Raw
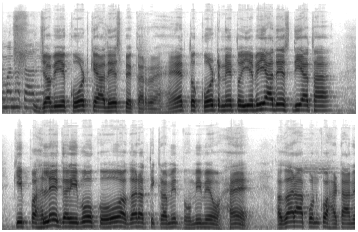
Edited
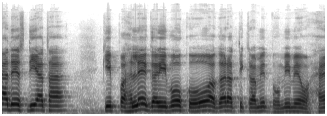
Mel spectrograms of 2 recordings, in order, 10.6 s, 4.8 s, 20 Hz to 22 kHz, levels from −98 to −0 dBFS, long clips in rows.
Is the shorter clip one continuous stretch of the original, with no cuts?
yes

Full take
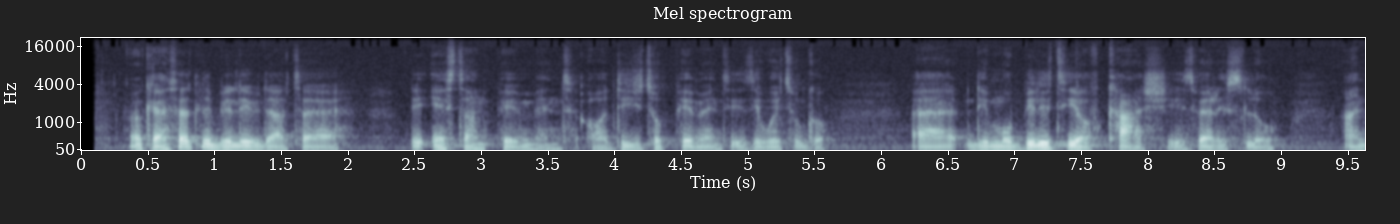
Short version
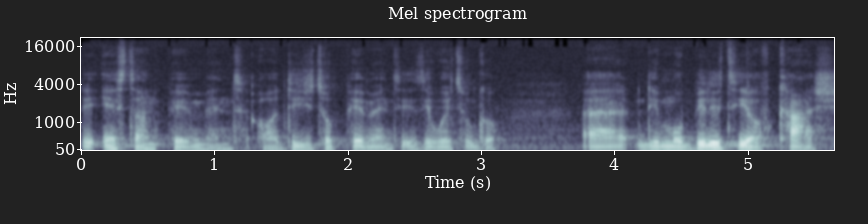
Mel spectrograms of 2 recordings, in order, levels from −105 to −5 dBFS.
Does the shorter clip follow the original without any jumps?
yes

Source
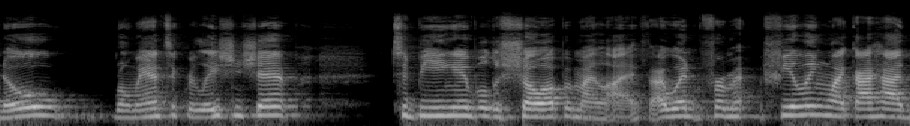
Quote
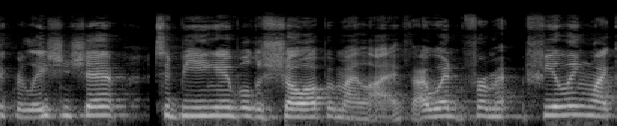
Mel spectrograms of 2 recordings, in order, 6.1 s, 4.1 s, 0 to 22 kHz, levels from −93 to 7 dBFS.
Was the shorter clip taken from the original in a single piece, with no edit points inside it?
no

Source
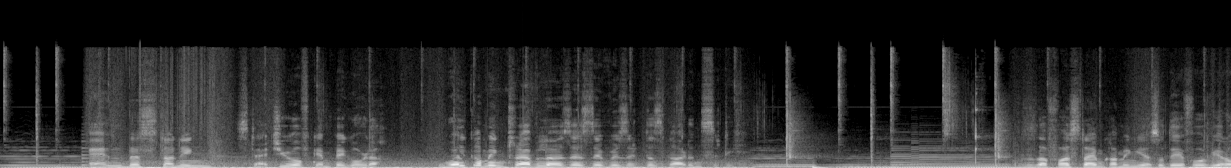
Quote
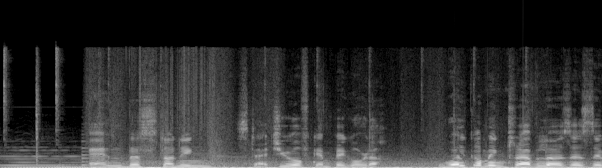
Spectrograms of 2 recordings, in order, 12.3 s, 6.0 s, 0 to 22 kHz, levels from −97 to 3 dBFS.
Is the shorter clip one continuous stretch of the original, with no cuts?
yes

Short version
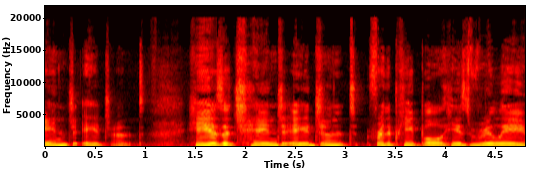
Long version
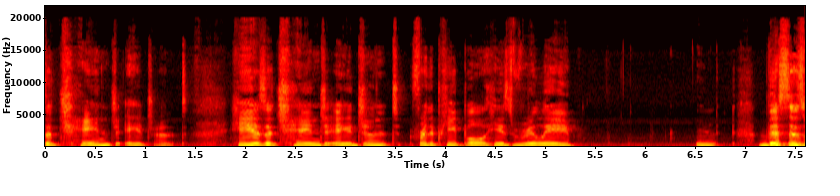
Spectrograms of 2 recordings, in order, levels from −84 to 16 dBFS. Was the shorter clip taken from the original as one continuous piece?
yes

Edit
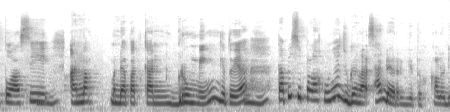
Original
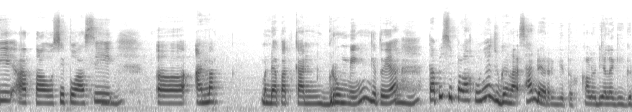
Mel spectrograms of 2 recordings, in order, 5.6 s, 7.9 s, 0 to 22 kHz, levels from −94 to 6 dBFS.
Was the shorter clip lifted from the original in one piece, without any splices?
no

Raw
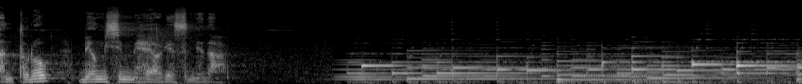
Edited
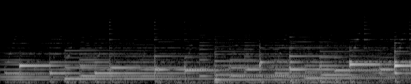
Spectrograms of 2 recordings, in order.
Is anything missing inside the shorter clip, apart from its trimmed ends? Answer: no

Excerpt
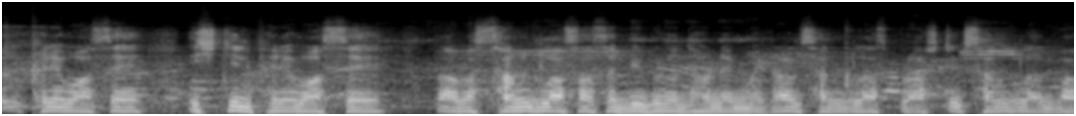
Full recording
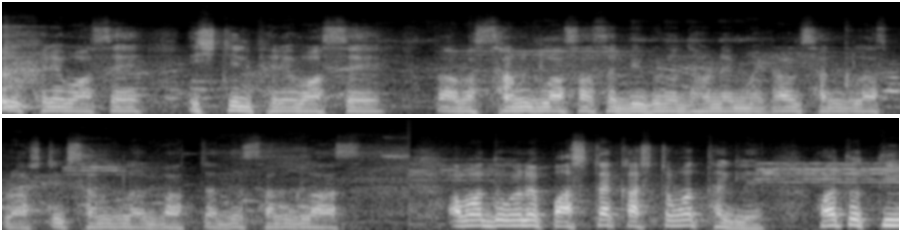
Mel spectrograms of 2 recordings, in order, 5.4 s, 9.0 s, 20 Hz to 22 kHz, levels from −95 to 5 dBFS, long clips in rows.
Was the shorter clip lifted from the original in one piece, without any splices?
yes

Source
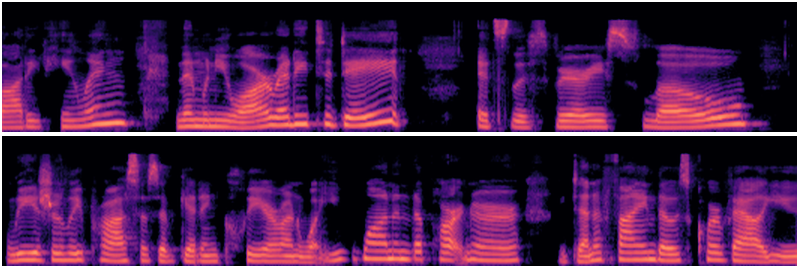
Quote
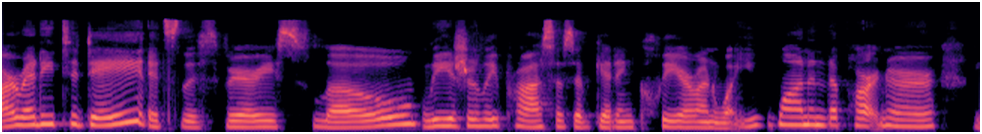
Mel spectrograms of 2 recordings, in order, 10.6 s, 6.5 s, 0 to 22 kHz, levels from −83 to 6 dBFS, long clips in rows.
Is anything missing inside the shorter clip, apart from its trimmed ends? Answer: yes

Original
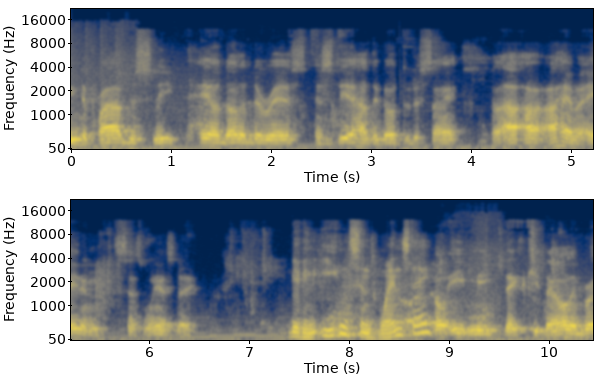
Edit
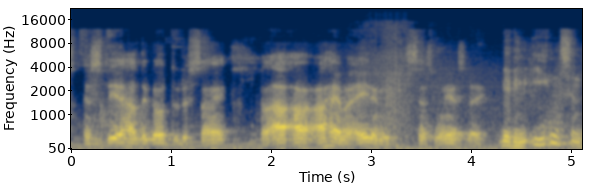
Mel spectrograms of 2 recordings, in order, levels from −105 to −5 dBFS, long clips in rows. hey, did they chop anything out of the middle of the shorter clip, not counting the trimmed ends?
yes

